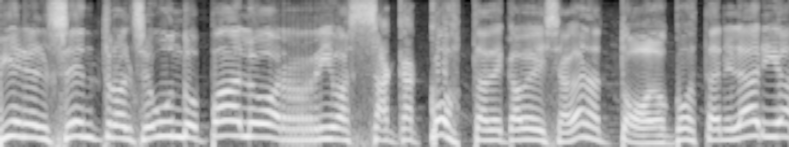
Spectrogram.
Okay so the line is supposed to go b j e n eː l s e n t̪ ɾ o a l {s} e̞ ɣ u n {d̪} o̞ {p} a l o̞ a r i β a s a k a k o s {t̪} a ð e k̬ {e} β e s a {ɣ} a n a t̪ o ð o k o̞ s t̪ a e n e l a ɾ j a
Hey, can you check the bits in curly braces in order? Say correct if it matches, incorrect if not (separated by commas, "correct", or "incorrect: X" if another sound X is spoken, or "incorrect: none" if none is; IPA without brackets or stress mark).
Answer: correct, correct, correct, correct, incorrect: a, correct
